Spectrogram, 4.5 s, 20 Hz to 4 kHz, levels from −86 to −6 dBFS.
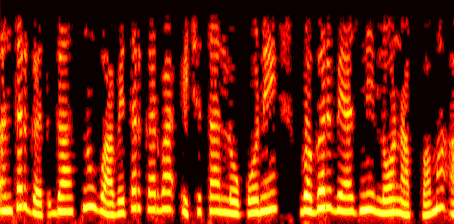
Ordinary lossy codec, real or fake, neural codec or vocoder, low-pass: none; real; none; 3.6 kHz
